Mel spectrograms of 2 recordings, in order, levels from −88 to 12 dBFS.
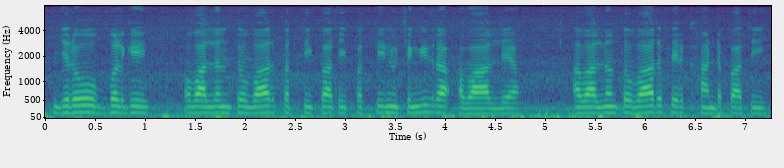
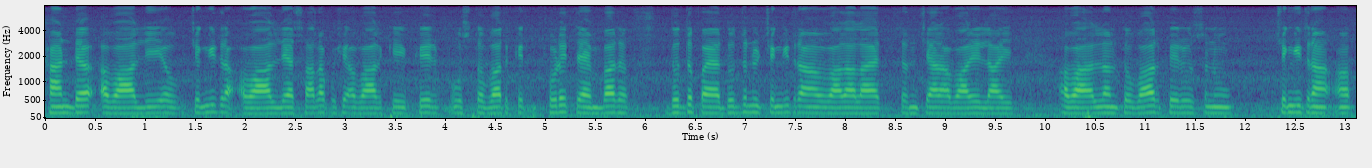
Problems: background sounds at intervals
